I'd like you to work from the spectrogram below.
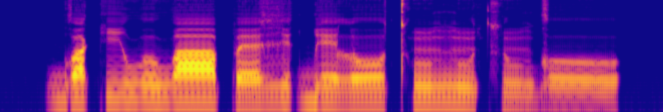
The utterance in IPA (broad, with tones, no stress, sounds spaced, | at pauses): ɡʷ a˦ k i˦ w ʊ˦ w aː˦ p ɛ˨˦ ɣ ɪ˦ ɡ͡b e˦˨ l oː˦ tʰ ũ˦ ŋ ũ˦˨ t͡s ũ˨ ɡ oː˨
